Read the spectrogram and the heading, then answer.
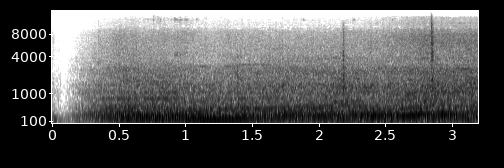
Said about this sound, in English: we're going to come cruising in Shane's gorgeous 1970 Ford Mustang and blow his mind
